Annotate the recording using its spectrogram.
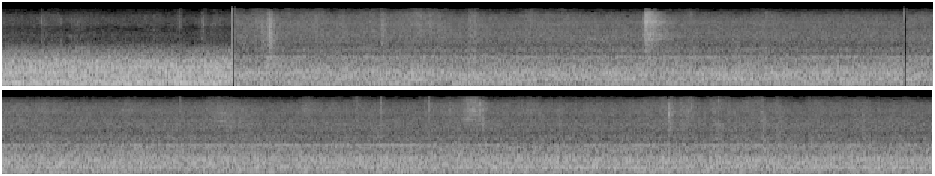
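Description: Airliner cabin drone from the jet engines, steady with a strong low hum, cutting off abruptly about a second and a half in. Then steady engine and road rumble heard from inside a double-decker bus riding in city traffic, with a faint steady hum and a few light clicks.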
